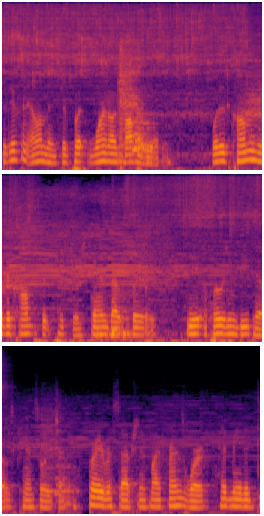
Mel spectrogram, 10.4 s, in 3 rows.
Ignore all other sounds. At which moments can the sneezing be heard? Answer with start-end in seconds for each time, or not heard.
1.6-2.0, 7.4-8.0.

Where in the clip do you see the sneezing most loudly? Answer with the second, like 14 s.
2 s.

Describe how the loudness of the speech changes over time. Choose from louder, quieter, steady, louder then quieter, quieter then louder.
steady.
